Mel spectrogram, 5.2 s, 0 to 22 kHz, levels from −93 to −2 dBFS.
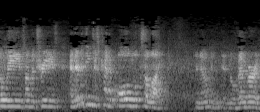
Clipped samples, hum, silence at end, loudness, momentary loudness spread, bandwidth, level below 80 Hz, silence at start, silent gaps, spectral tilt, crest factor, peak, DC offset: under 0.1%; none; 0 s; -27 LUFS; 16 LU; 11.5 kHz; -74 dBFS; 0 s; none; -2.5 dB/octave; 22 dB; -8 dBFS; under 0.1%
